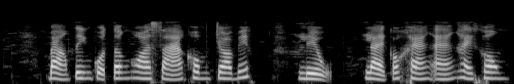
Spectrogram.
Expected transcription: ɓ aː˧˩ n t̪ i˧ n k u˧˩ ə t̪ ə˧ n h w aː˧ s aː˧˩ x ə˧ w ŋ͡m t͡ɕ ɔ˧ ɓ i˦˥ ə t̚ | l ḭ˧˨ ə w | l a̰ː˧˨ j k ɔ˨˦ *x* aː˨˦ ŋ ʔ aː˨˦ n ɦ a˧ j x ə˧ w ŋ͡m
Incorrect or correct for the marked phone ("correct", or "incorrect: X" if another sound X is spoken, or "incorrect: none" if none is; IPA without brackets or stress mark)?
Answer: correct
